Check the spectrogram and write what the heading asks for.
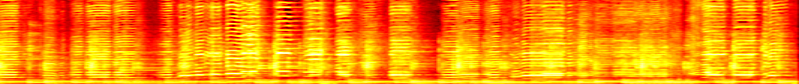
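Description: Harmonica played with both hands cupped around it: a continuous run of chords and changing notes, with a note bent upward about seven seconds in.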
